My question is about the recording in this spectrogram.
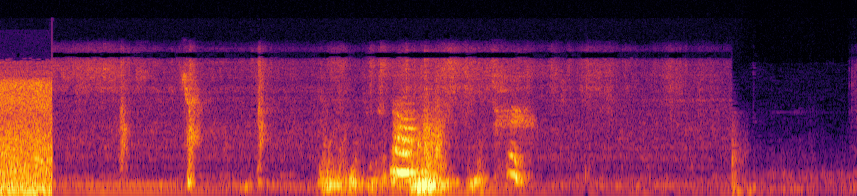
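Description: A brief burst of noise at the start, then a few short, whining, pitched calls over a faint steady hum; the loudest call comes about three seconds in. Everything cuts off about five and a half seconds in.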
